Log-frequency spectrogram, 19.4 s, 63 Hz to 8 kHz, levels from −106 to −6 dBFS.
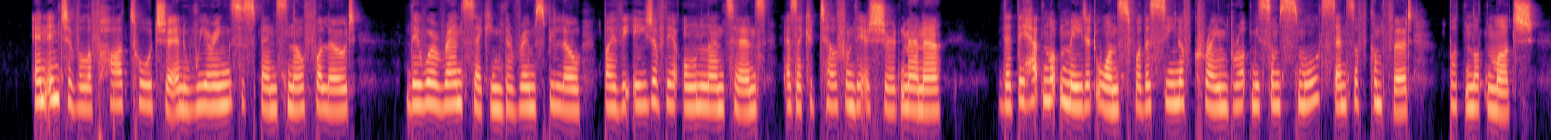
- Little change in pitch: Yes, narrow, 2.2 semitones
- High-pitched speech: Yes, high, 205 Hz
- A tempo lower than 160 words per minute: No, average, 165 wpm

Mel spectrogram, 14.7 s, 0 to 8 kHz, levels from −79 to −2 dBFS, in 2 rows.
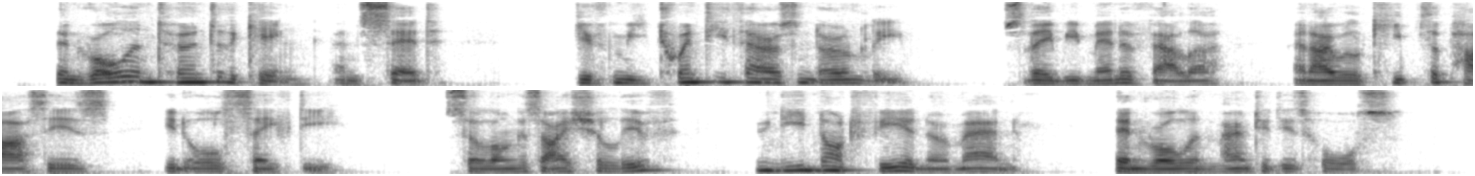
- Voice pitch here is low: Yes, low, 110 Hz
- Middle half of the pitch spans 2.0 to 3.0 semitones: No, average, 4.3 semitones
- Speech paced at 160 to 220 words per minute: Yes, average, 180 wpm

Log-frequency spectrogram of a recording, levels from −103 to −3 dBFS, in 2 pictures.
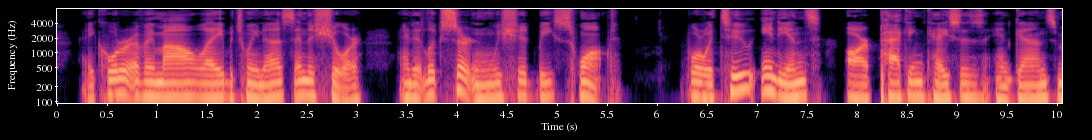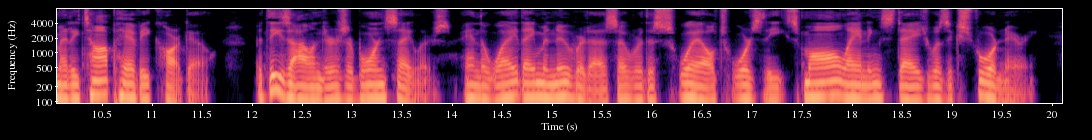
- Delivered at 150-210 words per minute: Yes, average, 165 wpm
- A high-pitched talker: No, low, 115 Hz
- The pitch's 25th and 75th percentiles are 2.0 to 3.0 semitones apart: Yes, narrow, 2.6 semitones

